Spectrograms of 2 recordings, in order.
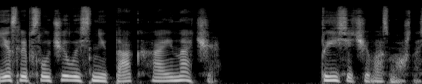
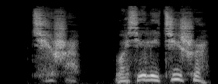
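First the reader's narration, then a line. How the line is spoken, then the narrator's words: Hissing count. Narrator (Russian): зашипел граф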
